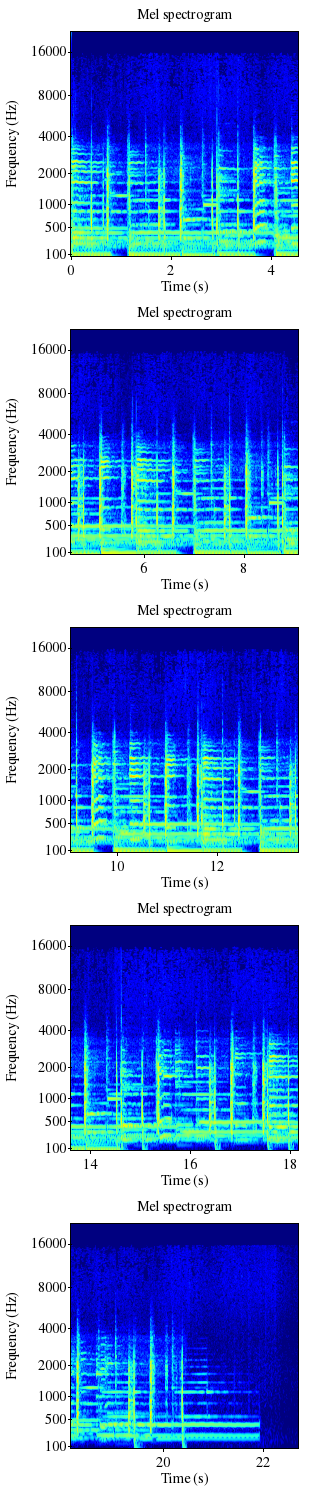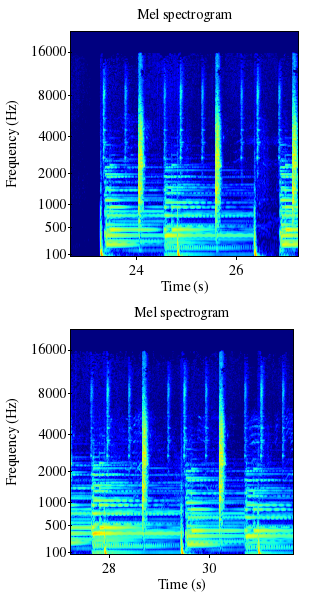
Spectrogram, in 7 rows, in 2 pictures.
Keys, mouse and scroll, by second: 1.8 scroll up 1, 2.3 click, 5.0-6.4 middle drag, 6.4 shift+d, 6.7 x, 8.3 click, 10.1-11.6 drag, 15.8 shift+d, 16.1 x, 17.1 click, 18.8-20.9 drag, 23.5 shift+d, 23.9 x, 24.5 click, 26.2-28.0 drag.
